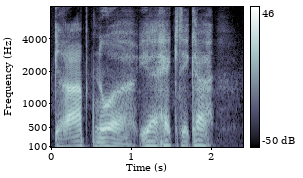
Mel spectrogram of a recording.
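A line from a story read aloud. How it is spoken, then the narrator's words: Murmuring. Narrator (German): murmelt Jim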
